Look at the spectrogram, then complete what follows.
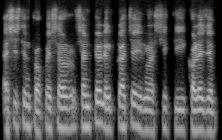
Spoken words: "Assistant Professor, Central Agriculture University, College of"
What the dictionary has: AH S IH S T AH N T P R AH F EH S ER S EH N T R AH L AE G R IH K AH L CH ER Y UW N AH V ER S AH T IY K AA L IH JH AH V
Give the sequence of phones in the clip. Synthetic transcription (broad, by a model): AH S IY S T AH N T P R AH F EH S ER S EH N T R AH L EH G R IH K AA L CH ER Y UW N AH B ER S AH T IY K AA L IH JH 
